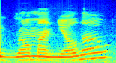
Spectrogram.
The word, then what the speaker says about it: Romagnolo: correctly he's a legato Romick Nala probably I would say romagnolo Rahm okay just because like champagne the GN sound in oh yeah you're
